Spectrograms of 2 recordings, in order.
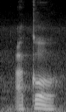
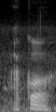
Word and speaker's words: ako: First person, which is me, is ako. Okay? Ako. Ako, which means I. Listen to the stress.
